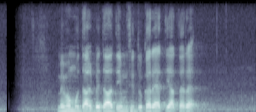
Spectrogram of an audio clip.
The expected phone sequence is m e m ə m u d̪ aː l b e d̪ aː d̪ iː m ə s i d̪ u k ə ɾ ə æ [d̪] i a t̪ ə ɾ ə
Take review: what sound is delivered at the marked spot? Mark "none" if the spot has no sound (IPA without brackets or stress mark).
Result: t̪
